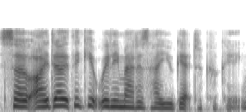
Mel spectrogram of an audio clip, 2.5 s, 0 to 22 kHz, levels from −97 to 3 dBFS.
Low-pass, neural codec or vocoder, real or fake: 7.2 kHz; codec, 16 kHz, 4 kbps, FunCodec, trained on LibriTTS, 50 frames a second; fake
